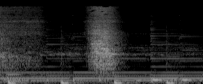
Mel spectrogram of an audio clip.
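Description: Aerosol can of hair mousse hissing briefly about a second in as foam is dispensed into a hand, over acoustic folk background music.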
